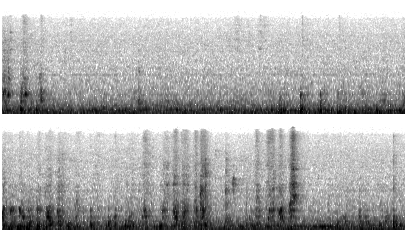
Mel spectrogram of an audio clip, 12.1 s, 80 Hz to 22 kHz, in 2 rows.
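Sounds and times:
paintbrush scratching on canvas: 6.0 - 7.2, 7.9 - 9.2, 9.8 - 10.6.

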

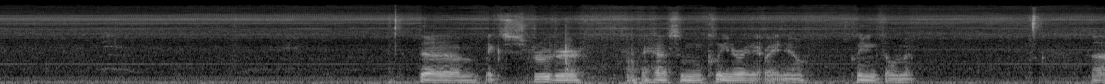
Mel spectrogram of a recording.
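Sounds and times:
printer fans humming with whine: 1.7 - 11.0.

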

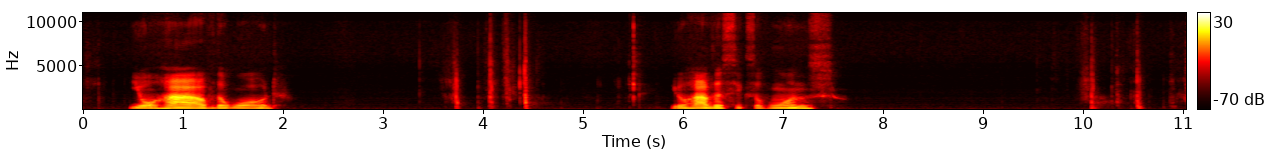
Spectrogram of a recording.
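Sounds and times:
cards clicking and flicking: 3.6 - 4.6, 9.9 - 11.0.

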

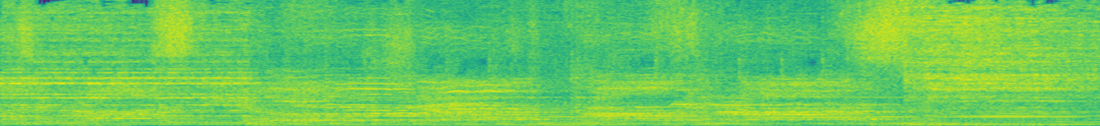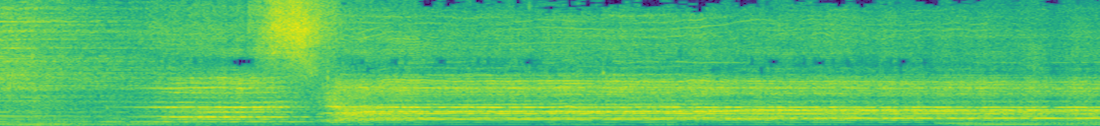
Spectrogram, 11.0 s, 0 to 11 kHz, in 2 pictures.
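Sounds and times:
choir singing sustained chords: 0.0 - 11.0.

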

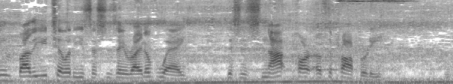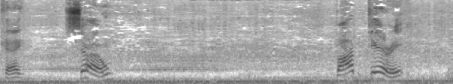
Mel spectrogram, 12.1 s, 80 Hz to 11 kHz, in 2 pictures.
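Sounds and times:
cars passing and idling: 0.0 - 12.0.

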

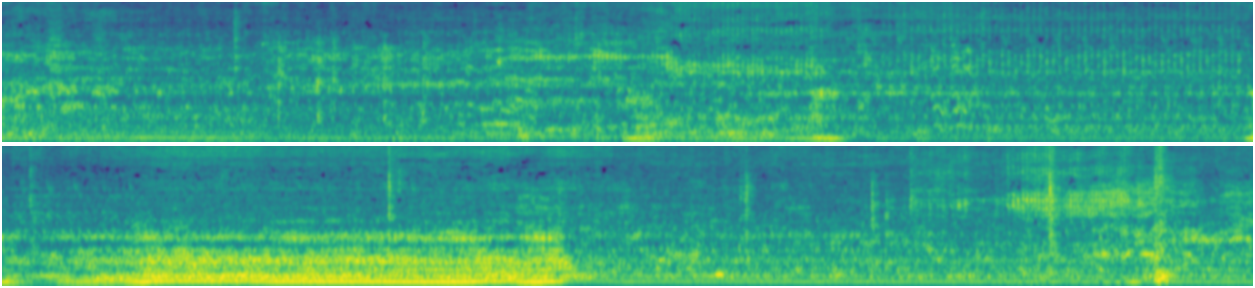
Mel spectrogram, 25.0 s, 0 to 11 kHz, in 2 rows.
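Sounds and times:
diesel engines running: 0.0 - 25.0.

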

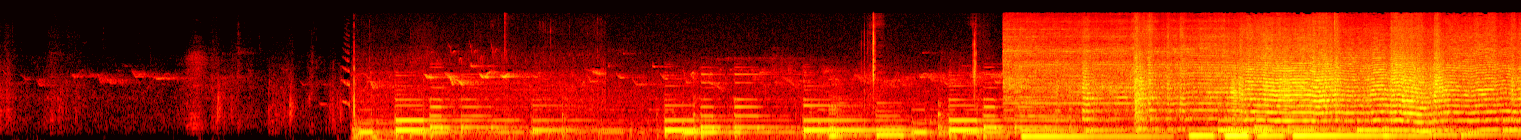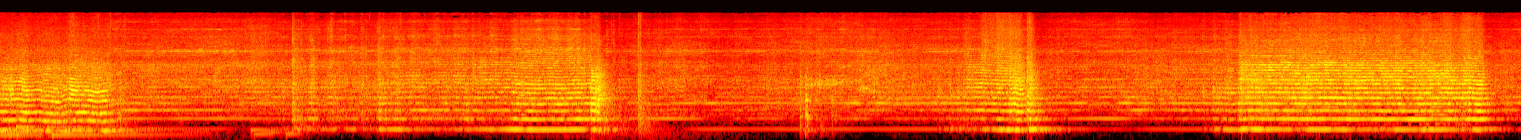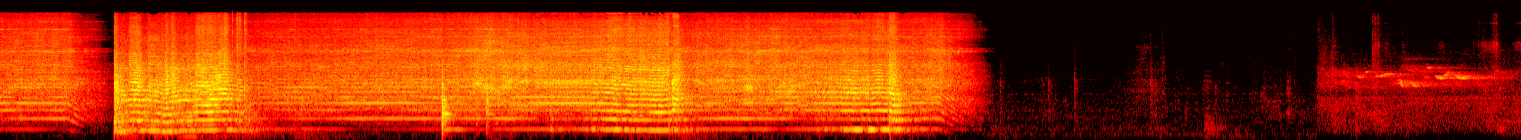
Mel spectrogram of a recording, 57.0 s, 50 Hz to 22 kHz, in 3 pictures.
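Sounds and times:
cordless drill drilling into wood: 12.6 - 50.4.

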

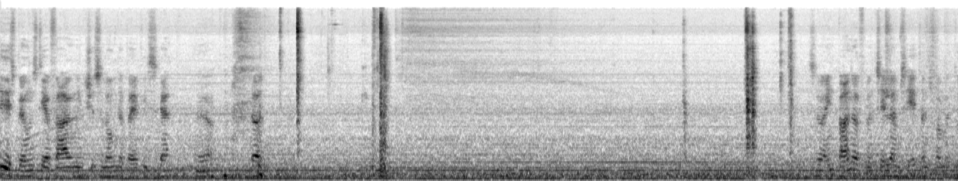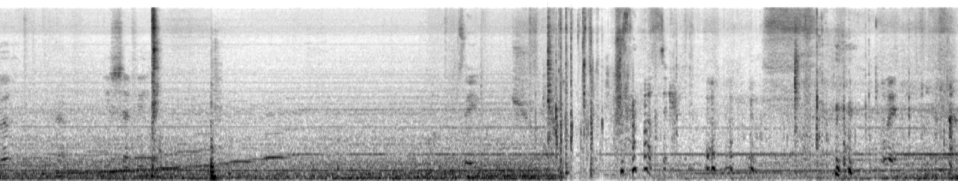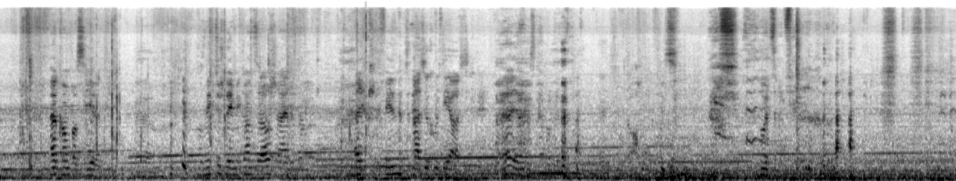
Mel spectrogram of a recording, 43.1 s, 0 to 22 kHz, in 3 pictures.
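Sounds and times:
locomotive cab hum: 0.0 - 43.0
train low rumble: 0.0 - 43.0.

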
